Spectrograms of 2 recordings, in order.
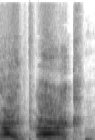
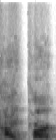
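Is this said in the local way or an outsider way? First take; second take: local; outsider. First: It is said in the local Boston pronunciation. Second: It is said in a non-local pronunciation. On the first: This is how locals say it. The speaker calls it right. "we say Hyde Park over here" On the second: This is not how locals say it. The speaker calls it wrong. "We don't say Hyde Park"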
